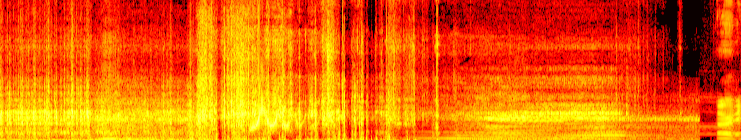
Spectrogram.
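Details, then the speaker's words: Motorcycle racing downshift into high-rev zone without revs: harsh ragged gear-grinding bursts over screaming engine, then high rev as gear slips out; suspected false neutral, compression test fine, owner also feared timing chain jumping a tooth with valves hitting pistons. "turns on my buddy sim after i got through the video footage like that sounds a lot like gears grinding so i sent it to my buddy and he ended the identical video where he got a false neutral"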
